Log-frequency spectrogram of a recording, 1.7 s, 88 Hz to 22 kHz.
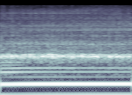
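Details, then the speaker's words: Adams magnet motor run in attraction mode with reversed polarity, no longer self-starting, at 1200 RPM and drawing a few watts instead of 40: steady low hum with a rough, fluttering beat. Excessive vibration. "can hear the vibration is just insane vibrate around so let's start with the RPM"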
